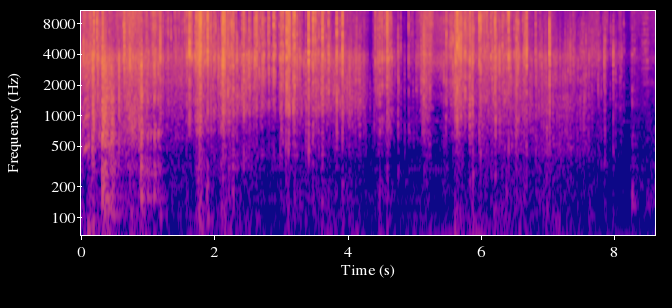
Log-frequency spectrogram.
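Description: Parchment paper crinkling and rustling as it is handled and peeled back from a baked chocolate sponge sheet. The crackles come irregularly and thin out in the second half.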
